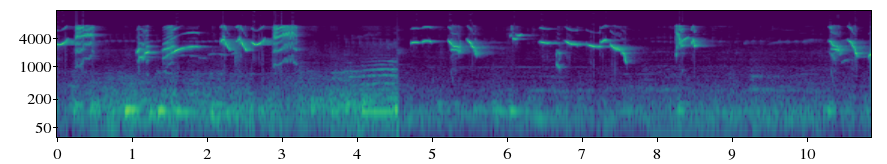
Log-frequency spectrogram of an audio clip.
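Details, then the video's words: Oriental magpie-robin (kacer) singing a lively training song full of varied phrases: bursts of sharp whistles, upslurred and downslurred notes and scratchy trills, with short pauses between bursts over a faint low hum. "SUARA MASTERAN BURUNG KACER GACOR ‼️ DENGAN FULL ISIAN MEWAH"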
